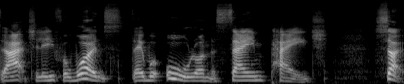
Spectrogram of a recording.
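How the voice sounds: The speaker uses a natural reading voice.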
